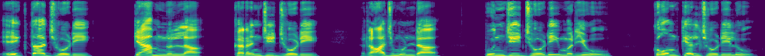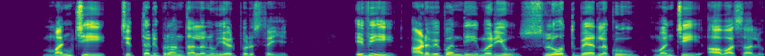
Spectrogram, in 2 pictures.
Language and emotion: Telugu, neutral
